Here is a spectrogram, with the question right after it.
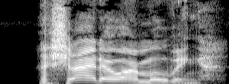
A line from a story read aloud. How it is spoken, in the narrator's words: Han barked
